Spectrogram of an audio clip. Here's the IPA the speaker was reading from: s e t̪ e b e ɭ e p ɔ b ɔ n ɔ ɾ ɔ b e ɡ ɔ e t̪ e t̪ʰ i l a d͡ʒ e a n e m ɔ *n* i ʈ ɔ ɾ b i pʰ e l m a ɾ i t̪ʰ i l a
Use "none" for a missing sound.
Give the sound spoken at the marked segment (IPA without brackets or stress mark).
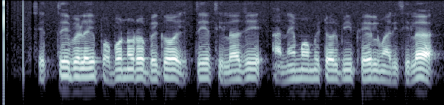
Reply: m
